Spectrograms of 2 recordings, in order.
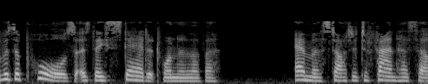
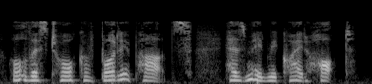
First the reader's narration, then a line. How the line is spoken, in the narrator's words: she murmured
